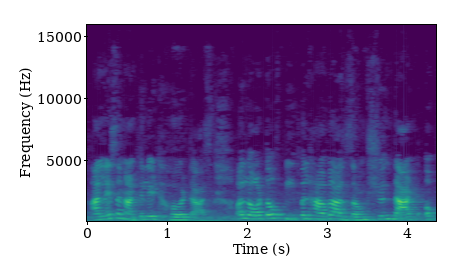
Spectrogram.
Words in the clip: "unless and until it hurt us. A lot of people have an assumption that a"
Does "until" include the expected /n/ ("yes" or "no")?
no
